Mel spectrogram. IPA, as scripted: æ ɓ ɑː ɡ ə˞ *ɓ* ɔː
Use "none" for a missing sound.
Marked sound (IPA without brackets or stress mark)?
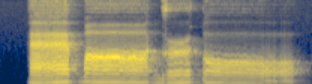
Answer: ɗ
